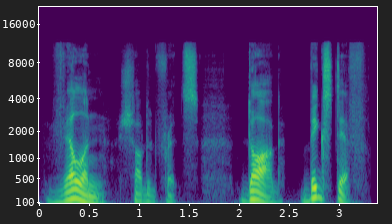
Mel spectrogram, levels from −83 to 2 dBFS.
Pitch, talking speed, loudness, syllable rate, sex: 105 Hz, 90 wpm, -17 LUFS, 3.4 syllables/s, male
